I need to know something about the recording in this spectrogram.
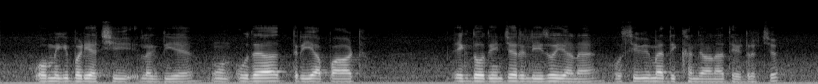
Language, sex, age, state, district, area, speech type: Dogri, male, 30-45, Jammu and Kashmir, Jammu, urban, spontaneous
